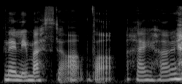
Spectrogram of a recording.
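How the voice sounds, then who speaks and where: A woman's voice: medium pitch, fairly even intonation, unhurried, slight background noise. A woman footballer chatting casually after a match, cheerful and laughing often. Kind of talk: casual post-match interview.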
